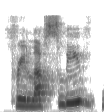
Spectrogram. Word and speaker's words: friluftsliv: but it's friluftsliv, which is the translation is the open air life, which is the name of her second book.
